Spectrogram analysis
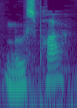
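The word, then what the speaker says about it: Muspah: Muspha is pronounced Moose-pa.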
